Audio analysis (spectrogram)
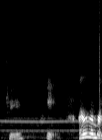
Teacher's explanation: Plume has that long U sound, and then edge, plumage.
